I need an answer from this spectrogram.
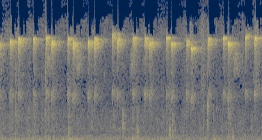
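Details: In a rainy garden a squirrel eating baby coconuts repeats high, sharp chirps in quick uneven bursts, about two or three per second, over soft patter.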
